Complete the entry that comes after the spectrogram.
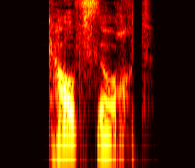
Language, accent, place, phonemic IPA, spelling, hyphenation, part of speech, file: German, Germany, Berlin, /ˈkaʊ̯fzʊxt/, Kaufsucht, Kauf‧sucht, noun, De-Kaufsucht.ogg
- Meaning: shopping addiction, shopaholism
